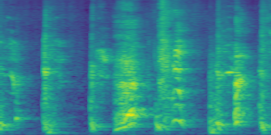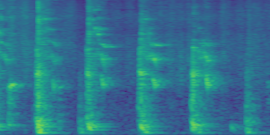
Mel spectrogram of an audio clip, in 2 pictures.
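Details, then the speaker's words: Person with a persistent dry cough they cannot stop: a rapid run of about a dozen short, sharp coughs with no rattle. "là j'arrête pas de tousser c'est une toussèche encore en plus c'est une catastrophe"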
